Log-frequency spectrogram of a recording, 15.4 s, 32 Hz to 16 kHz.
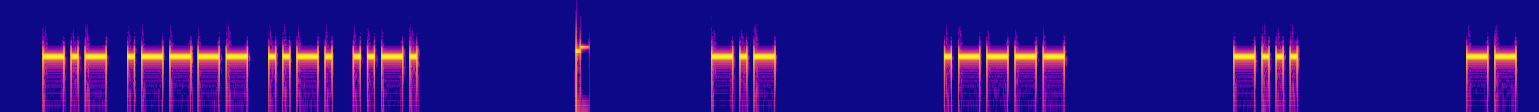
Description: Morse code, heard as a keyed tone, about 17 wpm, spaced as for 7 wpm, 700 Hz. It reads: K1FF K1BM
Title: USA Call Signs - 4 Characters - 8x Character Spacing - 17wpm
